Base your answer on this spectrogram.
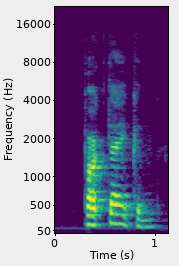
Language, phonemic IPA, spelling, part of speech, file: Dutch, /prɑkˈtɛikə(n)/, praktijken, noun, Nl-praktijken.ogg
- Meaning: plural of praktijk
